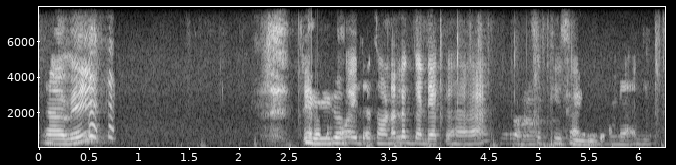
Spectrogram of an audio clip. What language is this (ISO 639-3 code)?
pan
